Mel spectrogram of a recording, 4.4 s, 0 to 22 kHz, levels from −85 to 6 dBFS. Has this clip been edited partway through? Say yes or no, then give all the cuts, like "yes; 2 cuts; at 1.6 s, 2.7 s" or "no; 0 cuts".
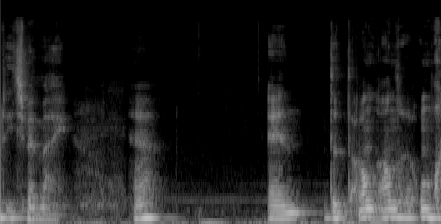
yes; 1 cut; at 1.2 s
